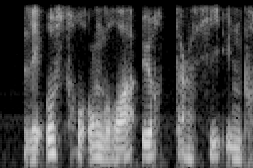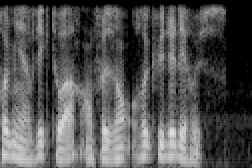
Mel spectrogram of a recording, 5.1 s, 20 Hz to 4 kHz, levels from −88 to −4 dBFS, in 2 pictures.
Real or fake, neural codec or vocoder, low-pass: fake; vocoder, 22.05 kHz, 80 mel bands, WaveNeXt; 3.6 kHz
